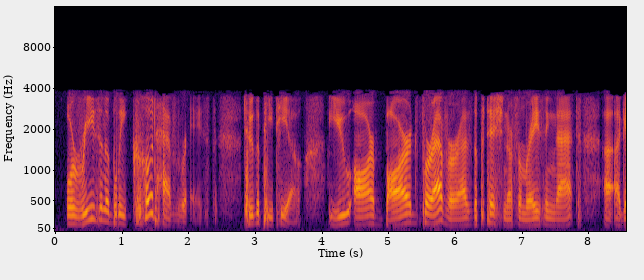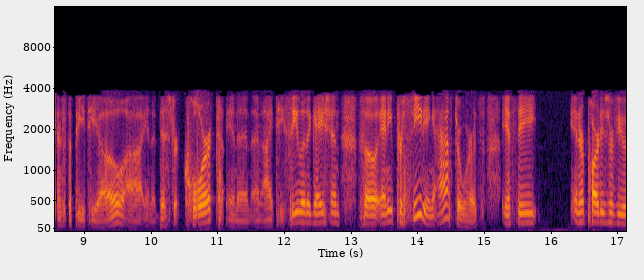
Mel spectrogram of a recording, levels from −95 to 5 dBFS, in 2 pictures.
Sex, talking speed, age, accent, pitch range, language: male, 145 wpm, 40-59, American, 100-150 Hz, English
